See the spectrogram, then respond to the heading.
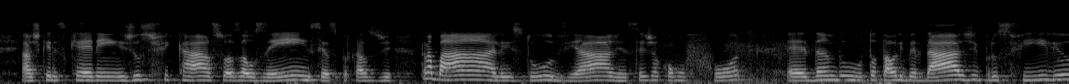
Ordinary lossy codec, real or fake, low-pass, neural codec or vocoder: none; fake; 7.2 kHz; vocoder, 44.1 kHz, 128 mel bands every 256 samples, BigVGAN v2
